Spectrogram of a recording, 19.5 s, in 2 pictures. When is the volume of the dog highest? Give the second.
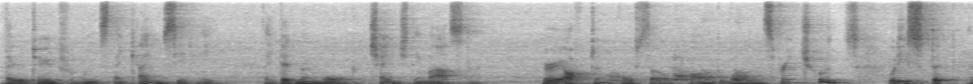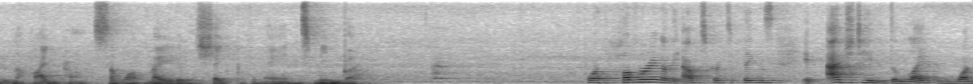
7 s.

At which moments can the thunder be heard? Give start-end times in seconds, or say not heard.
not heard.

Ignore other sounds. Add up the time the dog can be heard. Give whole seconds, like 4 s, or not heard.
3 s.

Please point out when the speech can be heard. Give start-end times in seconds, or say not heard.
0.0-13.4, 15.6-19.4.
